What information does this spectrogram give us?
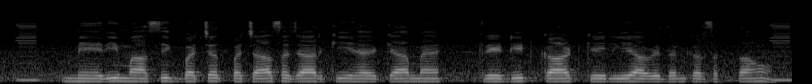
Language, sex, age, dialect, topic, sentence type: Hindi, male, 18-24, Awadhi Bundeli, banking, question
